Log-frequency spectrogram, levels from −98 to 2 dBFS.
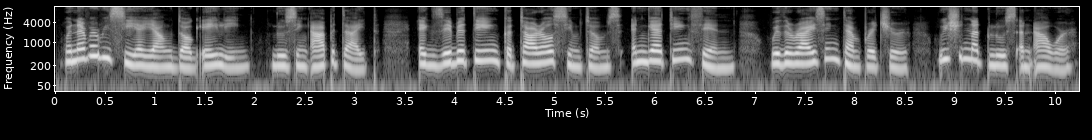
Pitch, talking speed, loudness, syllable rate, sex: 225 Hz, 150 wpm, -18 LUFS, 5.1 syllables/s, female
